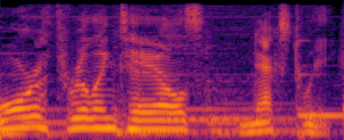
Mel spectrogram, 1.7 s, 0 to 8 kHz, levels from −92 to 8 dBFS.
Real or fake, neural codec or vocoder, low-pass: real; none; 7.2 kHz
